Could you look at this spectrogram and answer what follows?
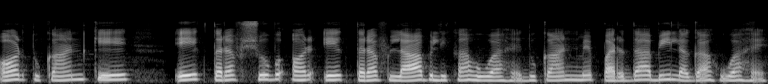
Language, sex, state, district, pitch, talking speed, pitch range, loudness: Hindi, female, Chhattisgarh, Korba, 200 Hz, 155 wpm, 190-215 Hz, -16 LUFS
